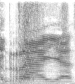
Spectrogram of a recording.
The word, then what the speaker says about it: Raya: Raya, sí.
